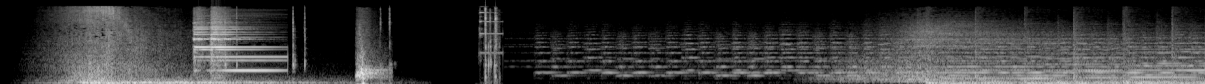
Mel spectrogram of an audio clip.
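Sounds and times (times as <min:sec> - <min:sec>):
metallic ding: 0:02.0 - 0:03.0, 0:04.8 - 0:05.1.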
